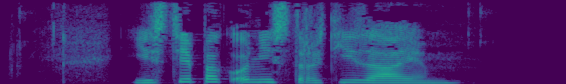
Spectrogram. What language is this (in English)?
Czech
